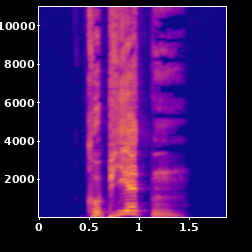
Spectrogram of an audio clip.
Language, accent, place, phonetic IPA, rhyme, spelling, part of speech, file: German, Germany, Berlin, [koˈpiːɐ̯tn̩], -iːɐ̯tn̩, kopierten, adjective / verb, De-kopierten.ogg
- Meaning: inflection of kopieren: 1. first/third-person plural preterite 2. first/third-person plural subjunctive II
